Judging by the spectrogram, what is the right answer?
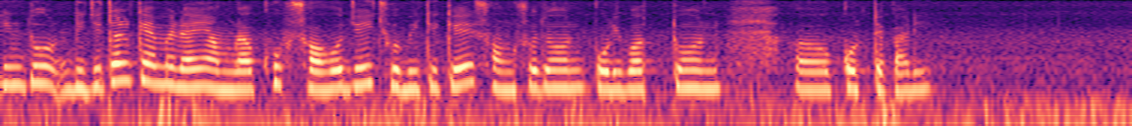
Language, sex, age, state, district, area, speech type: Bengali, female, 18-30, West Bengal, Kolkata, urban, spontaneous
